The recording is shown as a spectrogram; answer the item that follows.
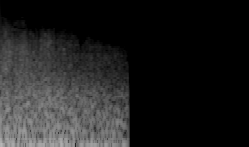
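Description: A single booming impact sound effect, the reveal sting for a qualifier's name. It hits sharply, rumbles on for just over a second and cuts off suddenly.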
